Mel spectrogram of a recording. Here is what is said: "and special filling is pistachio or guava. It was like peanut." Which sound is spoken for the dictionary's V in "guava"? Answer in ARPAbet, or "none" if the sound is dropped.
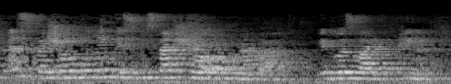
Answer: P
